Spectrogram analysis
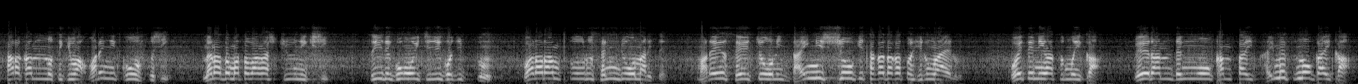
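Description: A man with a very high, strained voice reads out an old wartime newsreel in a brisk, rousing, formal tone. The recording is dull and lo-fi, like an old film soundtrack, with a faint hiss running under it. He sounds like a narrator of a historical propaganda reel.

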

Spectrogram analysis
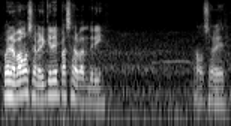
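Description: A young man, excitably commentating his own football video game match for viewers. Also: a little high, fast talker, a little hiss or hum. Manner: excitable, exclaiming, chatty. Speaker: gaming youtuber. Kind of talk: live gameplay commentary.

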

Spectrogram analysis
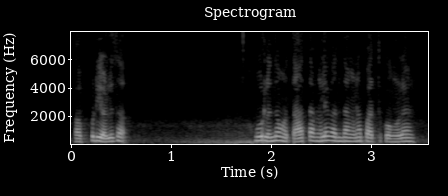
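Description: A woman's voice: high voice, steady tone, fast talker, dull audio, natural voice. A woman playing a chatty, gossipy young relative in an amateur audio drama, rattling on with complaints.

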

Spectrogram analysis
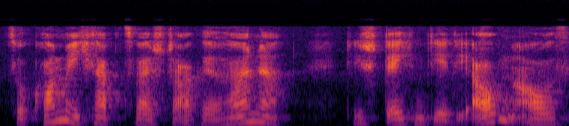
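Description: A woman voicing a big, heavy female goat with a loud, hoarse voice, fierce and fast, in a storybook reading on a dull lo-fi recording. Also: sits low, noisy background.

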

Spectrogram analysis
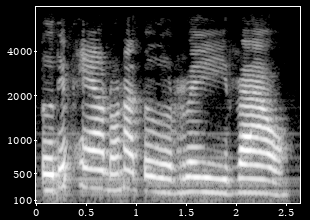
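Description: A woman primary school teacher giving a recorded reading lesson to young children, speaking slowly and enunciating each word with care. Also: a little high, highs cut off. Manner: slow, careful, clearly enunciated reading and drills. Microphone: voice-over narration over slides.

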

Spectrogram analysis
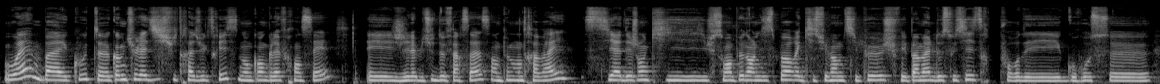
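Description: A woman working as a translator on a talk show, relaxed and conversational as she sums up what was said. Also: mid-range voice, normal speed. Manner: relaxed, conversational, uses fillers. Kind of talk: casual live interpreting.

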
